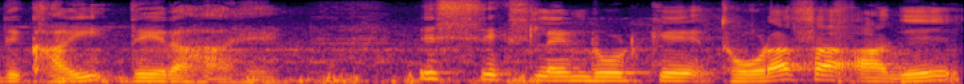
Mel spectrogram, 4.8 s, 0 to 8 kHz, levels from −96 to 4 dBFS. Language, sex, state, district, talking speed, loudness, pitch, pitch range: Hindi, male, Madhya Pradesh, Dhar, 150 wpm, -18 LUFS, 135 Hz, 115-145 Hz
